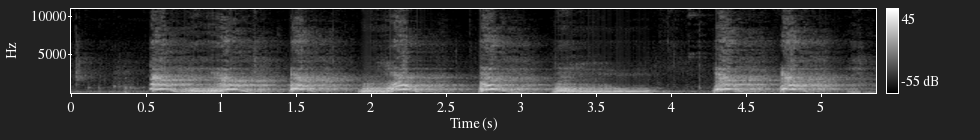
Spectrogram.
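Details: Dog barking during a fight over a toy between an aggressive Rottweiler and a two-month-old Labrador puppy: about seven sharp, loud barks, often in quick pairs, with brief pauses between them.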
